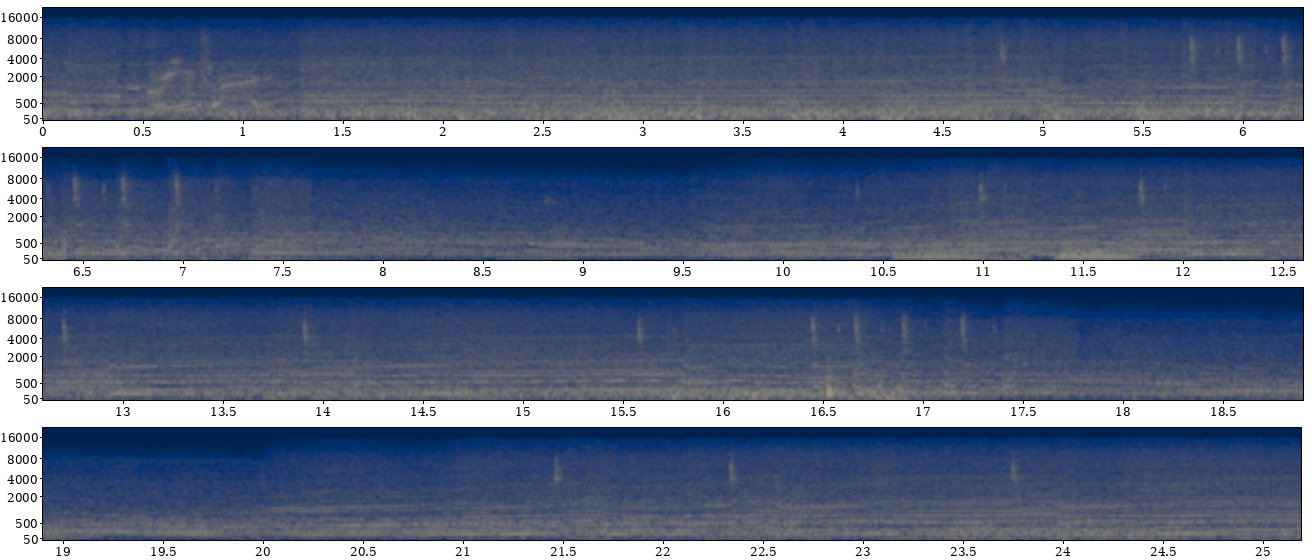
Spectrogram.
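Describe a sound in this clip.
A racing car engine roars, rising and falling in pitch as it shifts gears and slows for corners.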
